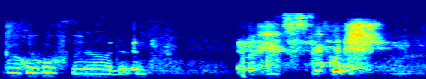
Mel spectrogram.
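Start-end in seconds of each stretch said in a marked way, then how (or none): 1.6-2.8 whispered. Real, not acted. Dreamy aside about formal address.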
